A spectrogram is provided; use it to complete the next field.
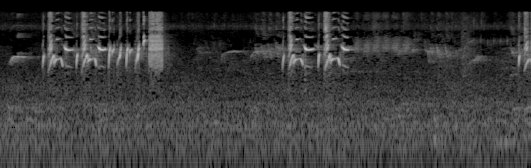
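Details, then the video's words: A European goldfinch hybrid gives two dense phrases of quick chattering notes with looping up-slurred chirps about three seconds apart, followed by a soft, level buzzy note and a brief closing twitter. "jilguero del paso"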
